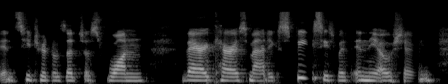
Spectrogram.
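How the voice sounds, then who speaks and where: With a German accent, a woman talks at a fairly quick pace and medium pitch over a quiet background. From Germany. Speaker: sea turtle biologist. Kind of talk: interview.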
